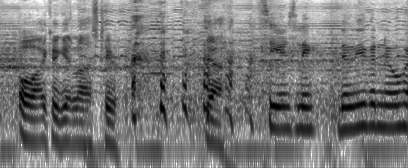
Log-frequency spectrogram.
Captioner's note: laughs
